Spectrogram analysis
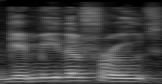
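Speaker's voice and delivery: ordinary talk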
